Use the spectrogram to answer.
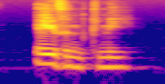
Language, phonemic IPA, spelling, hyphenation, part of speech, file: Dutch, /ˈeː.və(n)ˌkni/, evenknie, even‧knie, noun, Nl-evenknie.ogg
- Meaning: counterpart, someone or something with a similar role or equal status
